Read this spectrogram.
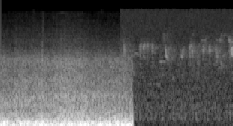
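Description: A car drives past close by on a road.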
